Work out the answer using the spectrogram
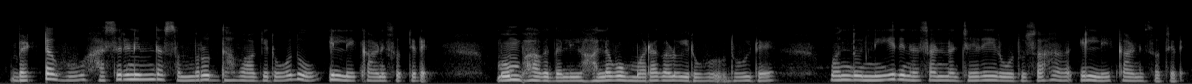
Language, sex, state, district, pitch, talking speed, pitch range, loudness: Kannada, female, Karnataka, Chamarajanagar, 185 Hz, 95 wpm, 175-205 Hz, -29 LUFS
